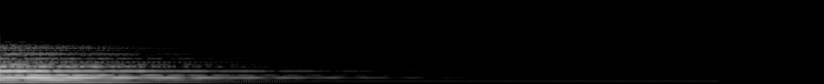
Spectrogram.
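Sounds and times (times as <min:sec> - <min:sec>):
synth with Yamaha SPX90 hall reverb: 0:00.0 - 0:02.5.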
